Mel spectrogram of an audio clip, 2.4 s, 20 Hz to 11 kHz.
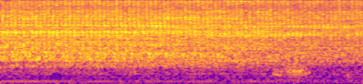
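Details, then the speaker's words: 2015-2020 Honda Fit at 92k miles after new OEM NGK iridium spark plugs and coils: smooth steady idle with light even clicking underneath, no misses or stumbles; engine sounds normal. "Alright, so started the car back up and the engine sounds the way it's supposed to sound, with a little clicking sound,"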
